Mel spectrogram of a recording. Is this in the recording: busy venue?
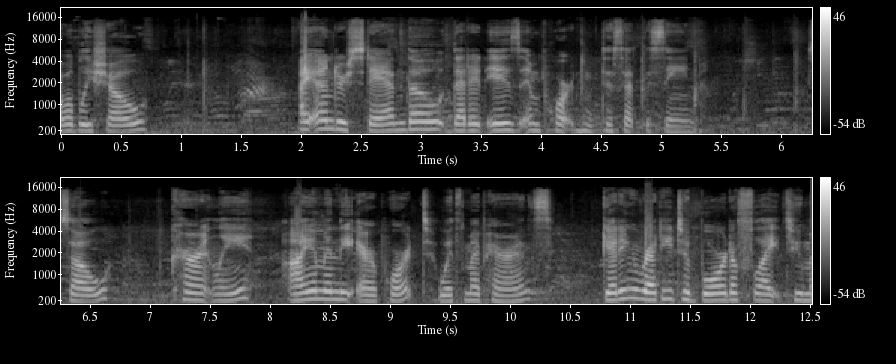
yes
